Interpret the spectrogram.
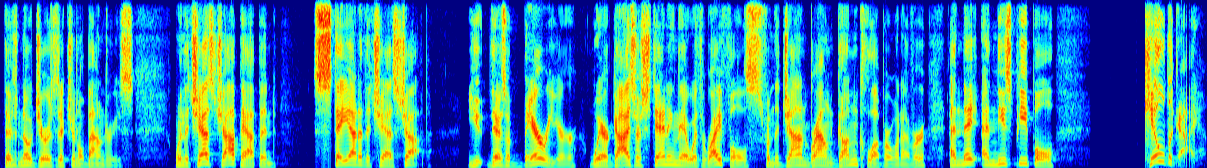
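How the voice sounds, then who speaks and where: Homem apresentador de podcast, voz seca. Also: male voice, fairly high pitch, brisk, no room sound, studio quality. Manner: animated storytelling with many restarts and gestures. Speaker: podcast host. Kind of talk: political talk show discussion. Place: studio. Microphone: studio mic on boom arm, headphones.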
